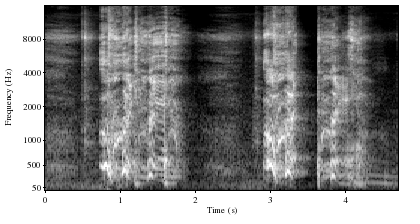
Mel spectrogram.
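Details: Adult coughing on request with phlegm mentioned as caught: three harsh, partly voiced coughing bursts, the first longest, with brief quiet breaths between them in a small room.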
